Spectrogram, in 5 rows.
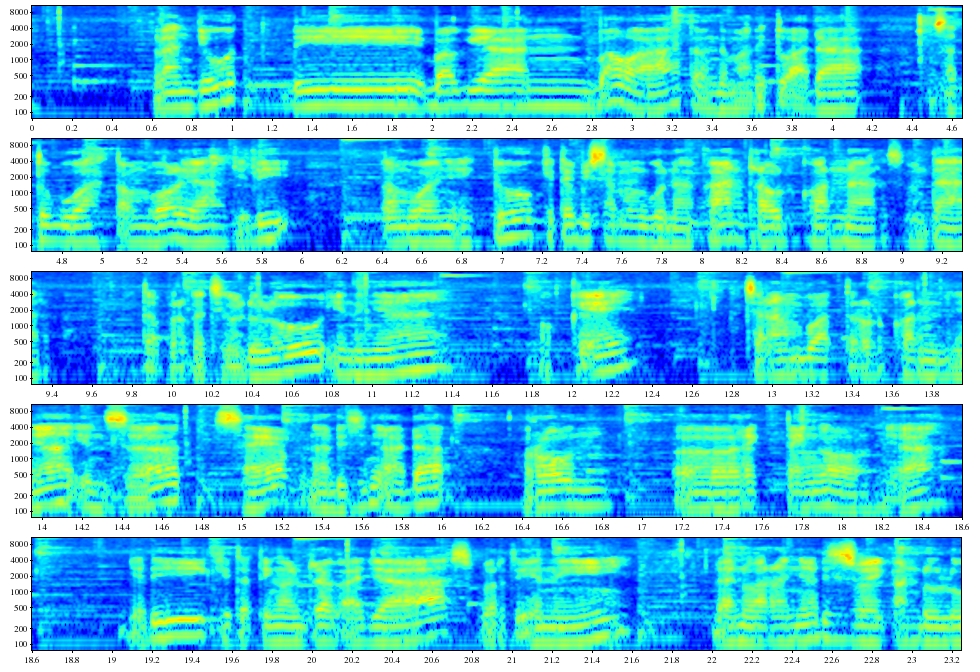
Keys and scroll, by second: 1.4 shift+Right, 1.5 shift+Right, 4.5 BackSpace, 5.5 BackSpace.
